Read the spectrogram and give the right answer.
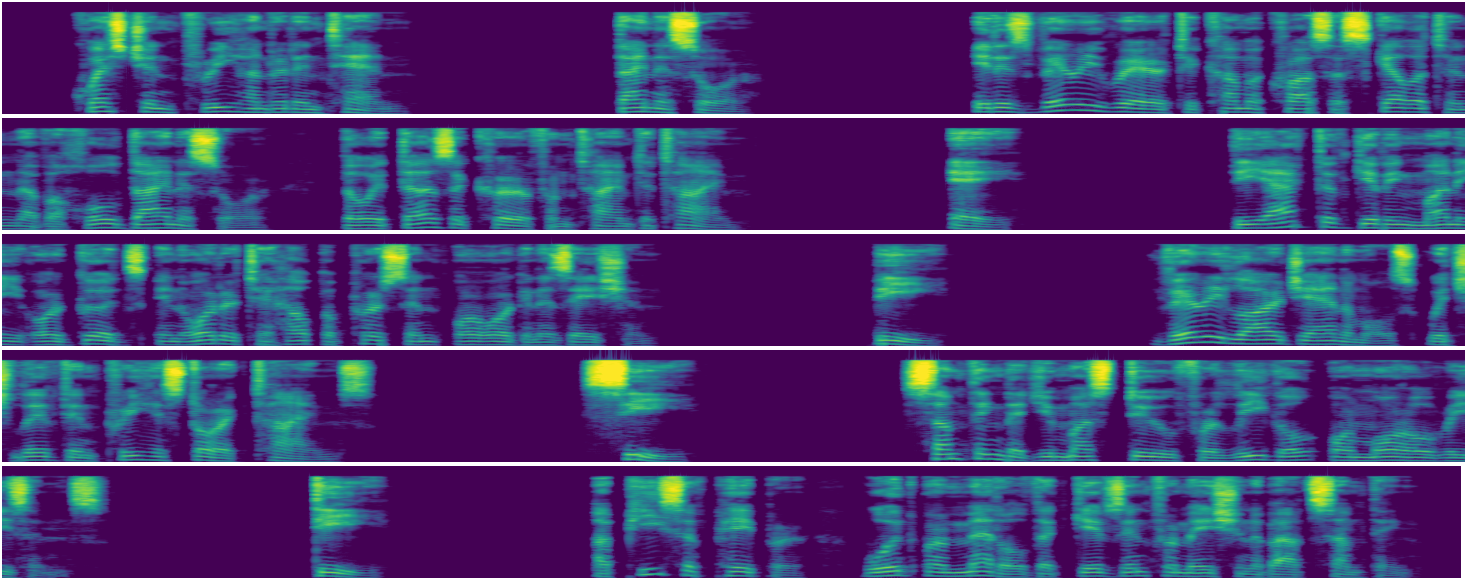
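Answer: B: Very large animals which lived in prehistoric times.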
